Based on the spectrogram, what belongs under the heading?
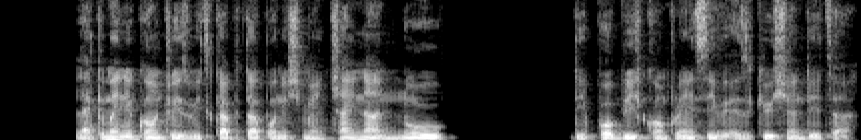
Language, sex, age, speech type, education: Nigerian Pidgin, male, 30-45, spontaneous, tertiary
